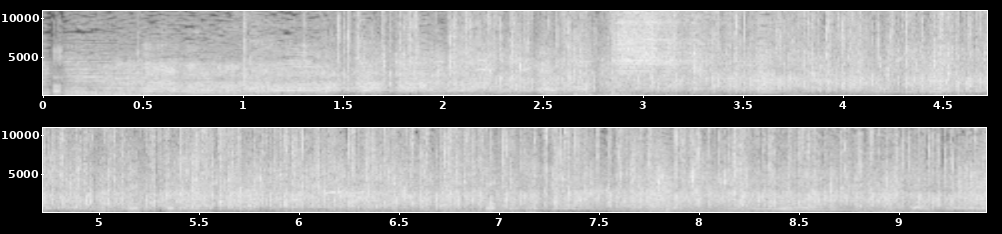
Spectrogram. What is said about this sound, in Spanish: Me ha, dolido que le aplaudáis eso y la pestindería haya pasado como la mierda. No, pero eso era un poquito el aplauso de la, de la pena y vergüenza ajena también.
